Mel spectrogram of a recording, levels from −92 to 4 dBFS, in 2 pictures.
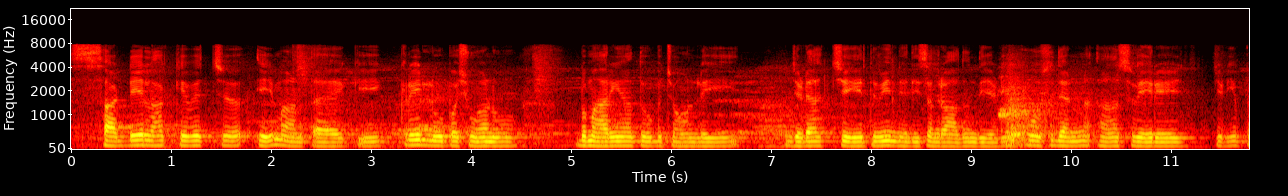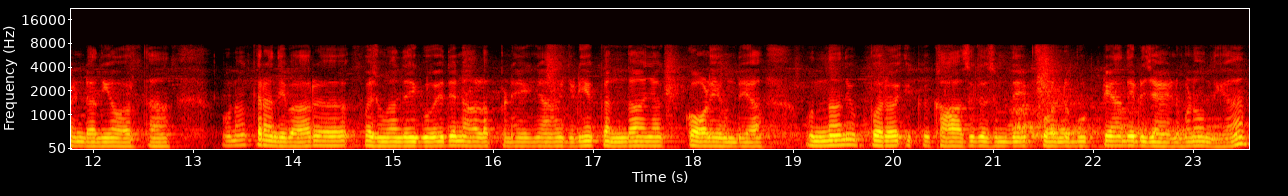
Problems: constant background noise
